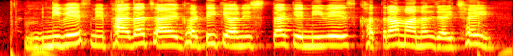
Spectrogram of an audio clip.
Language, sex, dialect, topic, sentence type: Magahi, male, Western, banking, statement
